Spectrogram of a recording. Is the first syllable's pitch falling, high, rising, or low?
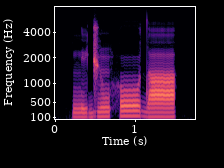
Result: low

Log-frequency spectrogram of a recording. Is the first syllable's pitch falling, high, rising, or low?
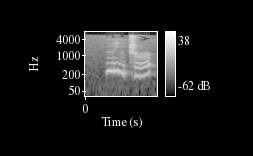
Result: falling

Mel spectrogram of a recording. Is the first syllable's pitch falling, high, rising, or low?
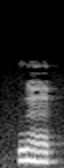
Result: high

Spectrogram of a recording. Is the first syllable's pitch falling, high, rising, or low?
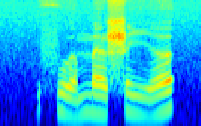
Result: low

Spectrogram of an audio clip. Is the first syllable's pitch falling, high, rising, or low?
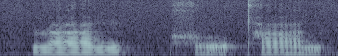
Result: high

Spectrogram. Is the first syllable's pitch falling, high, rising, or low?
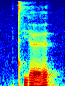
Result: low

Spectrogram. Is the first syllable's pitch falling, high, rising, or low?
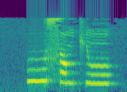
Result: high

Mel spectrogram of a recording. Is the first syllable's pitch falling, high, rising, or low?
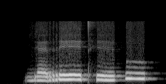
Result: low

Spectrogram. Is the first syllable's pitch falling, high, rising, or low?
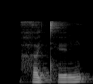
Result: low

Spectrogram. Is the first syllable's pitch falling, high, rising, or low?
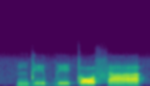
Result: low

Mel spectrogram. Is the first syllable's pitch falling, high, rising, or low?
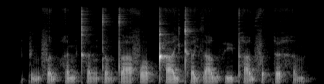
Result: low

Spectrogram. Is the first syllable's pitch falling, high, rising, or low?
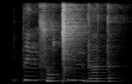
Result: high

